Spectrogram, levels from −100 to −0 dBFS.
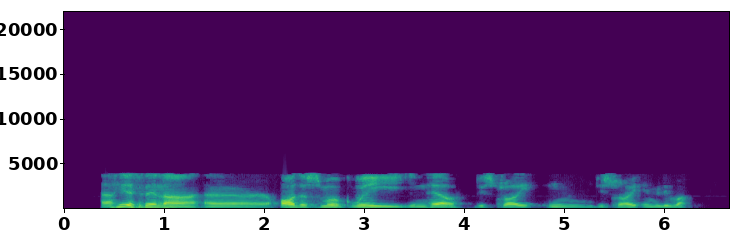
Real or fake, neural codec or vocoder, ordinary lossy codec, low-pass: fake; codec, 16 kHz, 2 kbps, X-Codec, HuBERT features, trained on LibriSpeech; AAC, 16 kbps; 7.2 kHz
